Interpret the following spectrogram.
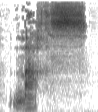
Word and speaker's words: Mars: then M okay so in a way it's an exception because normally final s is not pronounced in French okay we've got some exceptions and this one is one of them so Mar pronounce the final s Mar Mars okay then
